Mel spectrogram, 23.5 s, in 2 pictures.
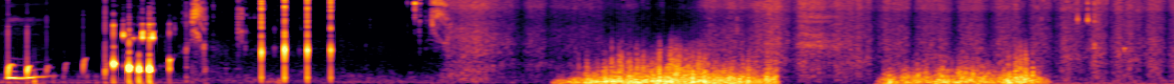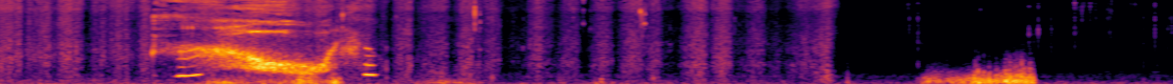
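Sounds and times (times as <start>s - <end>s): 
ear eating wet clicks and plops: 0.0s - 3.4s, 22.0s - 23.4s
muffled mouth-and-breath bursts: 4.2s - 20.1s, 20.8s - 23.4s.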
